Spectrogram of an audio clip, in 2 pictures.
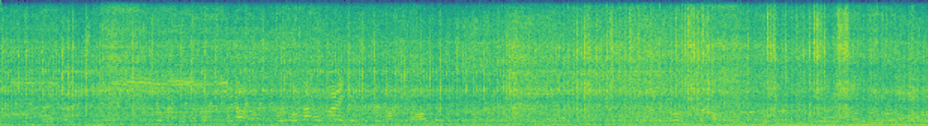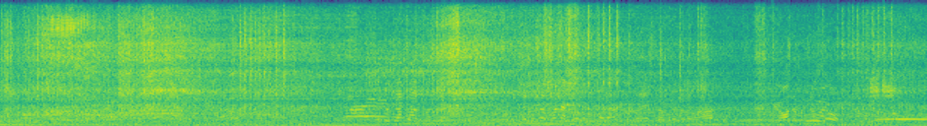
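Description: Several vintage Vespa scooter engines running under load as the scooters climb a steep hill, the engine note rising about halfway through, mixed with the voices of people close by.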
